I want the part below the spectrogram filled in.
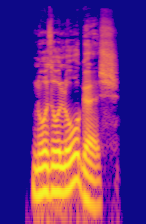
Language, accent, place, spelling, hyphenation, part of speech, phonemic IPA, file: German, Germany, Berlin, nosologisch, no‧so‧lo‧gisch, adjective, /nozoˈloːɡɪʃ/, De-nosologisch.ogg
- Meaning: nosologic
